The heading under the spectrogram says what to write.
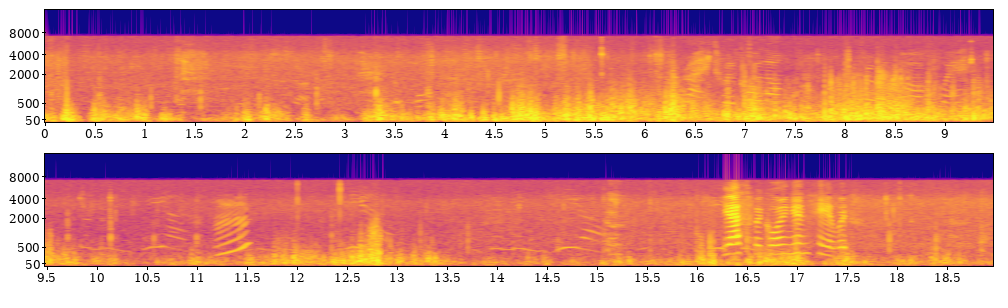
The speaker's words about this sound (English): What can you hear? I can hear the... That's right. The car wash. You can see the steam coming from it because it's hot water.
